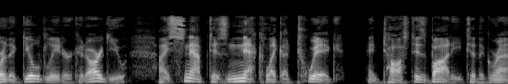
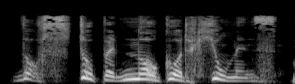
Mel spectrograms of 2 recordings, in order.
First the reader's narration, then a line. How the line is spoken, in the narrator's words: my dragon mate spat out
